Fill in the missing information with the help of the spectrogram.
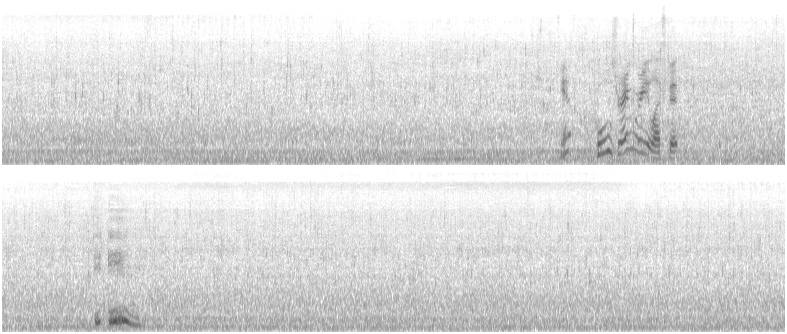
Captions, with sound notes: Yeah, the pool's right where you left it. [Cough]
